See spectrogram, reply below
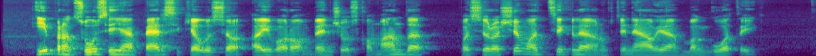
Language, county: Lithuanian, Klaipėda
